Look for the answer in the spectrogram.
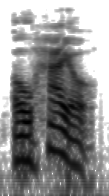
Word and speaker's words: Ohio: Tiểu bang Ohio, nhấn mạnh vào vần nhì, nhưng Idaho, I-D-A-H-O, nhấn mạnh vào vần đầu, Ohio, Ohio, Idaho. Colorado, C-O-L-O-R-A-D-O, Colorado.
